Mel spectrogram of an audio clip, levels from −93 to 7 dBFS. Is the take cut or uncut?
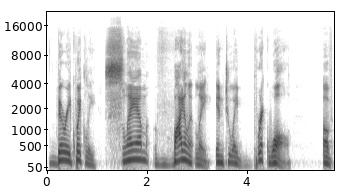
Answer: uncut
